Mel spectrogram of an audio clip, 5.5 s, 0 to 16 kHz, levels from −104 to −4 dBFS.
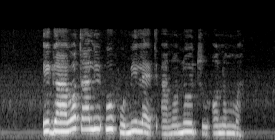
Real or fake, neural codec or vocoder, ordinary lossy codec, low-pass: real; none; none; 7.2 kHz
